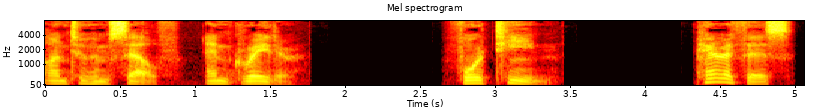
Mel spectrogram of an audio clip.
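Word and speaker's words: Perithous: Perithus and Theseus must, for the meter, be pronounced as words of 4 and 3 syllables respectively, the vowels at the end not being diphthongated, but enunciated separately, as if the words were printed pierithous, the seus.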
